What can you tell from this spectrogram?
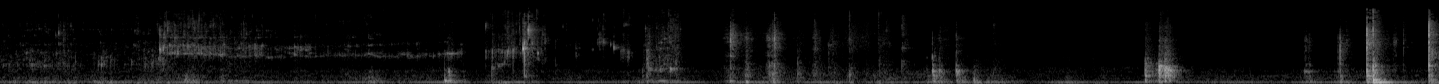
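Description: Water running into a plastic bottle, then a scatter of sharp clicks and knocks as the plastic bottle is handled and its cap screwed on, under a faint steady low hum.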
